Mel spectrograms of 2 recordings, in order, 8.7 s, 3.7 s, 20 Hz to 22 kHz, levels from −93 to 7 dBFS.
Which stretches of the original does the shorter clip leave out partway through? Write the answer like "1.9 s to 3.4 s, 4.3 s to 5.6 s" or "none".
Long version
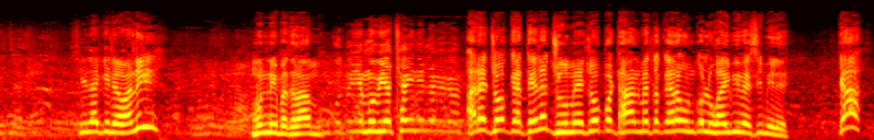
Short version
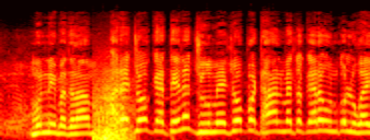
3.2 s to 4.6 s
